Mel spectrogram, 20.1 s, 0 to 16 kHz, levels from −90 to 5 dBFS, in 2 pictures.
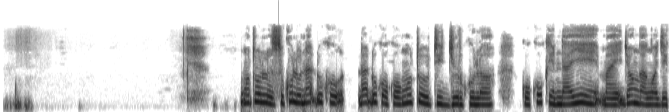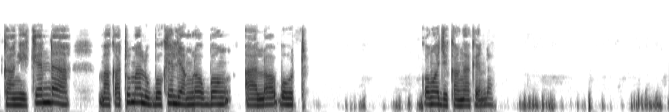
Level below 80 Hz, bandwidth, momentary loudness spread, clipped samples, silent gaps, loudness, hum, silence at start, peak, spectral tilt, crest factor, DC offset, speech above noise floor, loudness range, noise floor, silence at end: -50 dBFS; 7.6 kHz; 20 LU; under 0.1%; none; -12 LUFS; none; 0.2 s; 0 dBFS; -6 dB/octave; 14 dB; under 0.1%; 65 dB; 7 LU; -76 dBFS; 0.1 s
